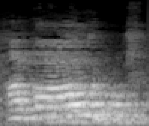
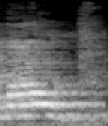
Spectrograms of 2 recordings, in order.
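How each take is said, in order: First: "About" starting with an open "a", a-baut; correct pronunciation. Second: "about" starting with an "e" sound, e-baut; wrong pronunciation. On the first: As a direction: say "About" as अ-बाउट, never e-baut. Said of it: "क्या पढ़ना है?". ("About" का सही उच्चारण, अ से शुरू) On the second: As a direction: mispronounce "about" as ए-बाउट. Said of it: "ये about नहीं पढ़ना है". ("about" का गलत उच्चारण, ए से शुरू) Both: Shown as a demonstration.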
